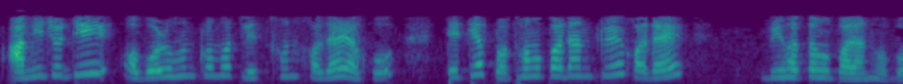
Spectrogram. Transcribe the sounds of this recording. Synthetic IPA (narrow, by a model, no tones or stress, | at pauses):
a̰mizodiɔbɔɹoɦɔnkɹɔmɔtliskʰɔnxɔzajɹakʰʊ̃tetijapɹɔtʰɔmupadantʊɛxɔdaj | bɹiɦɔtɔmupadanɦobɔ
